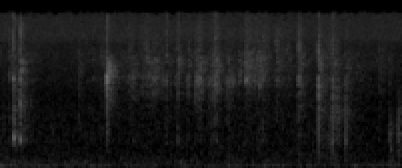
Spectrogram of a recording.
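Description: Near silence with faint light ticks and rustles from a picture book's page being handled, the page turning near the end.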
